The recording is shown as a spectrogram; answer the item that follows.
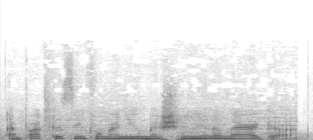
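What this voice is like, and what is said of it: Put-on American accent. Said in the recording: “Why the American accent”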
